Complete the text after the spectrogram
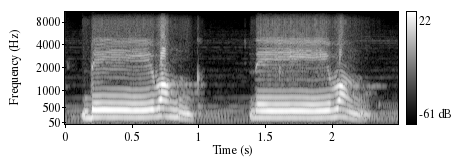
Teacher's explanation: ಅನುಸ್ವಾರ ಕ ವರ್ಗದ ಅನುನಾಸಿಕ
